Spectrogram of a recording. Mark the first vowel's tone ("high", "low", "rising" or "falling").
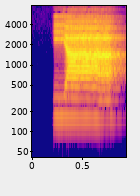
low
